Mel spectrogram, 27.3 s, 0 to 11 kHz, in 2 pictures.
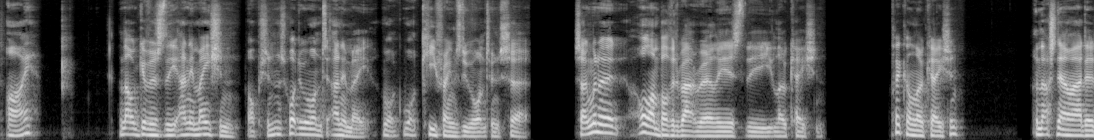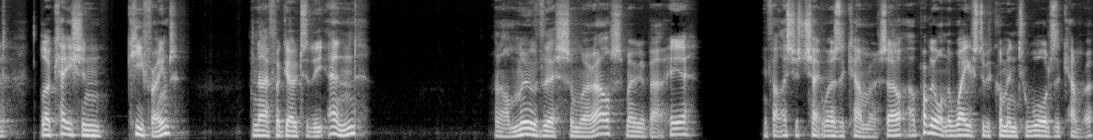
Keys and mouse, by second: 0.7 i, 18.0 shift+Right, 20.7 g, 23.7 middle click, 24.6 ctrl+middle click, 26.8-27.3 middle drag.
